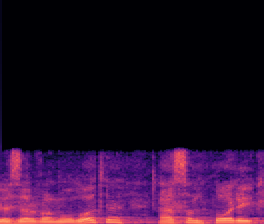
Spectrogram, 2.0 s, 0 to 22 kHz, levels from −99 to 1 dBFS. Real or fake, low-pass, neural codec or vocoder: fake; 7.2 kHz; codec, 16 kHz, 8 kbps, FreqCodec, smaller model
